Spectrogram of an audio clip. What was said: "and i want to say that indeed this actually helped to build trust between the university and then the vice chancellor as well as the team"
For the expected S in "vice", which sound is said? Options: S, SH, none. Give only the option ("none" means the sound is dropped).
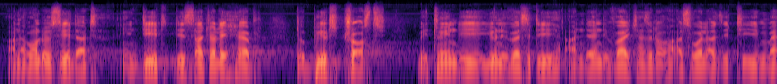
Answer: none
